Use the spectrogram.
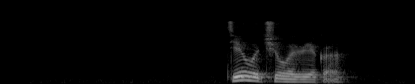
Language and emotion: Russian, neutral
